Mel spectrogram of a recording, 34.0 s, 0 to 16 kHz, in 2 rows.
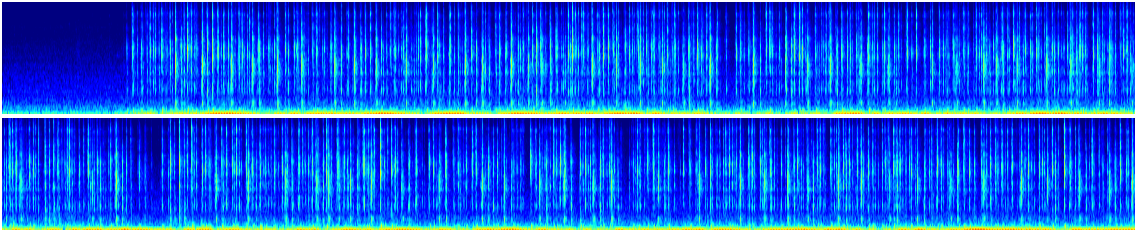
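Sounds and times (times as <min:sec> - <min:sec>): fast mechanical keyboard typing: 0:01.8 - 0:33.9.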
